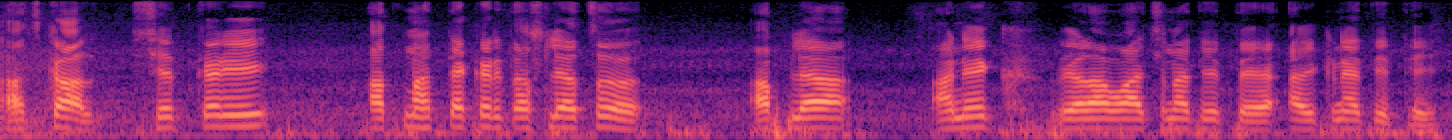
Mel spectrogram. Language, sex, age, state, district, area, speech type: Marathi, male, 60+, Maharashtra, Osmanabad, rural, spontaneous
